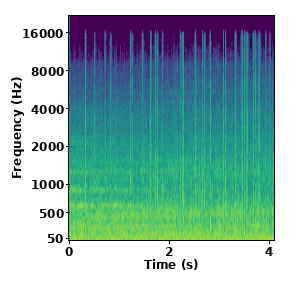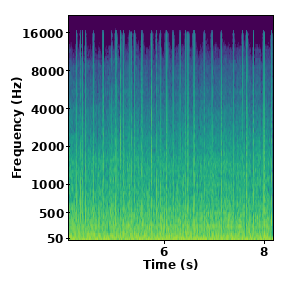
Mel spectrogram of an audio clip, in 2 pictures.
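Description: Yamaha Tracer 7's parallel-twin engine running through an aftermarket DSX-10 exhaust, heard from the rider's seat while accelerating to about 140 km/h, mixed with steady wind noise and frequent short clicks on the microphone.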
